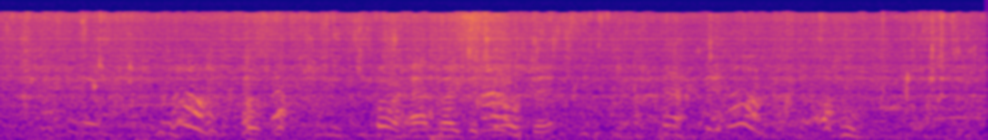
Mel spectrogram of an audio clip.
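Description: Water splashes as a swimmer kicks.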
